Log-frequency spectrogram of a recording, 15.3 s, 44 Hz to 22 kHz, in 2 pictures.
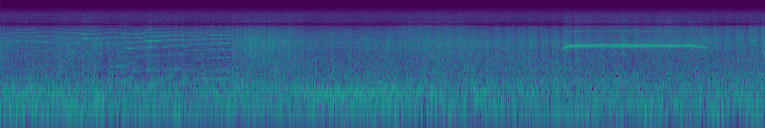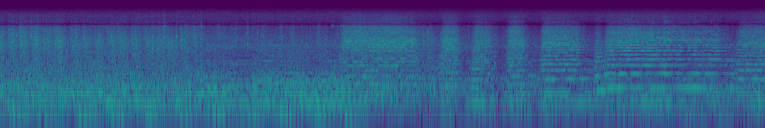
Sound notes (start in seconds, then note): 5.6 blowing whistle; 7.5 tense music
